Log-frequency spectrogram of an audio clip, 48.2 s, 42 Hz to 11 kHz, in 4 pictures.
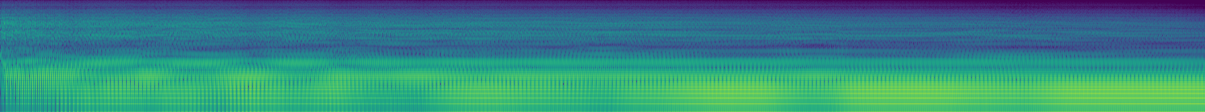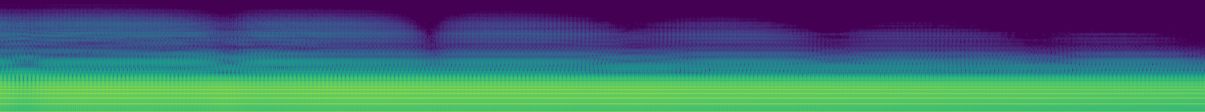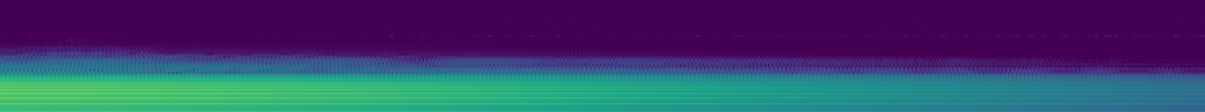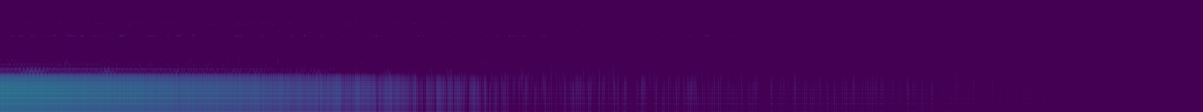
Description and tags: Dist Chr G rock
E (6th) string 3rd fret, A (5th) string 2nd fret. Down strum.
chords, distorted-guitar, guitar, guitar-chords, distortion, rhythm-guitar, distorted, rhythm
